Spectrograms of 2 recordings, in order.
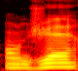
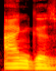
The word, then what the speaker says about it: Angers: to France to play Angers. I think that's how you say it. A mate of mine calls them Angers, but I'm pretty sure that's not how you say it.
